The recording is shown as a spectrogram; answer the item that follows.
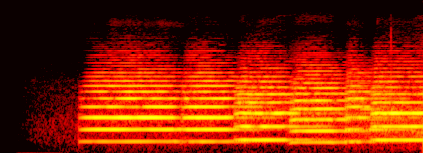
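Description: Recorded backing track opening with held brass notes, starting about a second in and stepping through several pitches like a fanfare.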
